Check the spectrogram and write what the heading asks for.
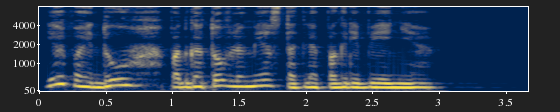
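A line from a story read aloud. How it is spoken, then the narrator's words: Heavy sigh, then speaking. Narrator (Russian): Тяжело вздохнув, он промолвил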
